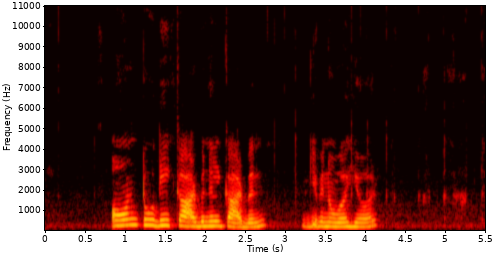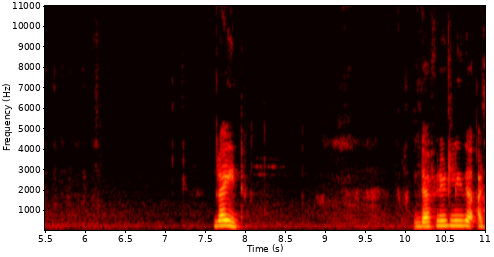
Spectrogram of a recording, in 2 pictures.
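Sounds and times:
stylus scratching on tablet: 4.0s - 6.2s, 8.1s - 11.0s.

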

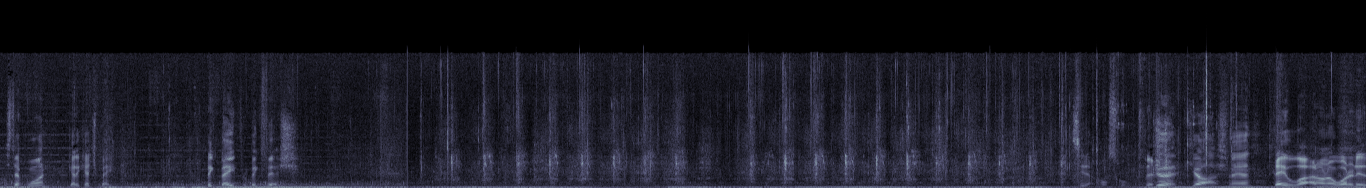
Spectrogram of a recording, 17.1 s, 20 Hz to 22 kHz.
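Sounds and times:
boat engine drone: 0.0s - 17.0s.

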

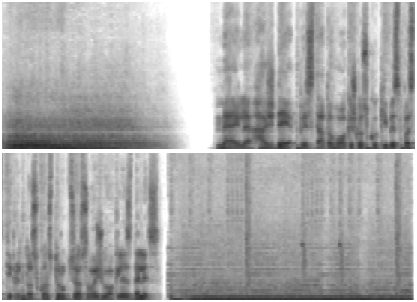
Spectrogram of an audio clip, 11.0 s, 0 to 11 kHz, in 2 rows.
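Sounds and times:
car engine revving: 0.0s - 2.5s, 7.9s - 11.0s.

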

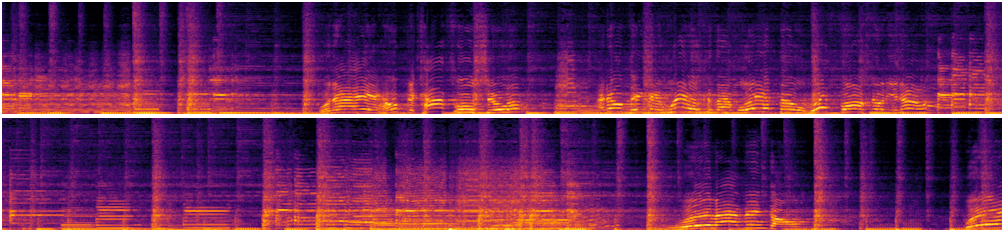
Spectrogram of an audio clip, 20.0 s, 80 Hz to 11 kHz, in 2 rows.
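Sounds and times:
blues harmonica bending notes: 0.0s - 16.8s
electric blues band playing: 0.0s - 20.0s.

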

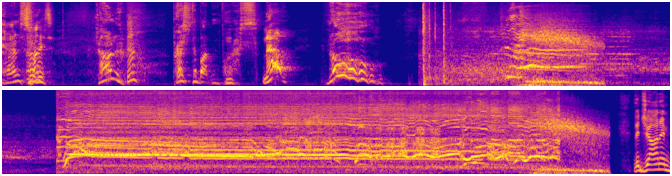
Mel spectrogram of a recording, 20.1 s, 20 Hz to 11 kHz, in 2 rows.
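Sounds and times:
men yelling: 6.6s - 18.4s.

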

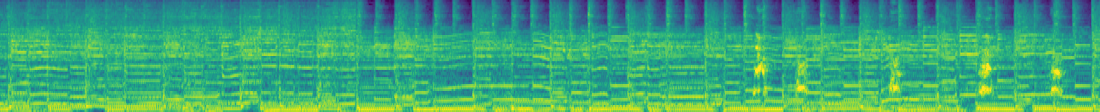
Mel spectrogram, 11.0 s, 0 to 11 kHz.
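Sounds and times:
cartoon dog yipping: 7.6s - 8.2s, 8.9s - 9.1s, 9.8s - 10.7s.

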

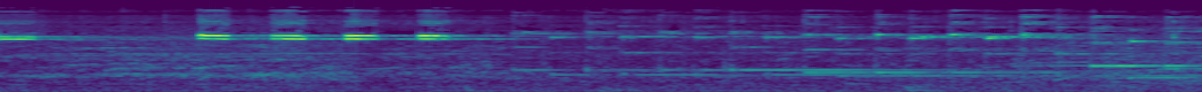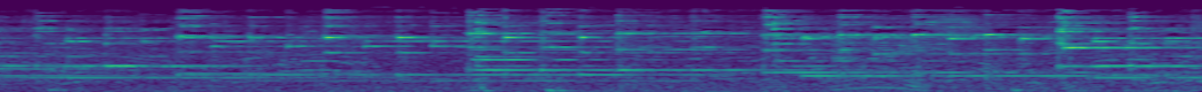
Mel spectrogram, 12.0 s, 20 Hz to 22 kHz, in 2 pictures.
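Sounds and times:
high whistle toot: 0.0s - 0.4s, 1.0s - 2.5s
bell lyres ringing a melody: 0.0s - 12.0s.

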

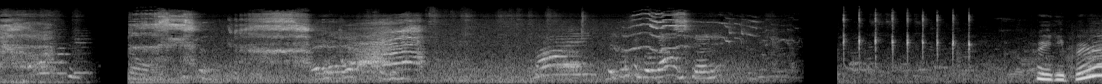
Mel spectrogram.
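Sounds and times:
parrot screeching: 0.0s - 0.6s, 1.3s - 4.3s, 6.2s - 8.0s.

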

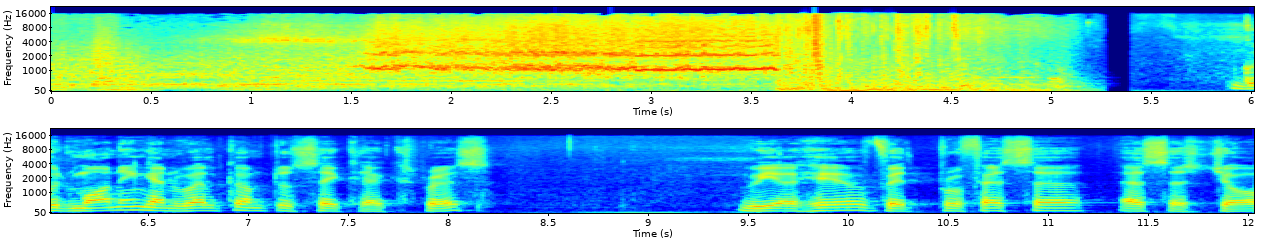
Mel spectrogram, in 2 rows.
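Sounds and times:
long high screech: 0.7s - 3.7s.

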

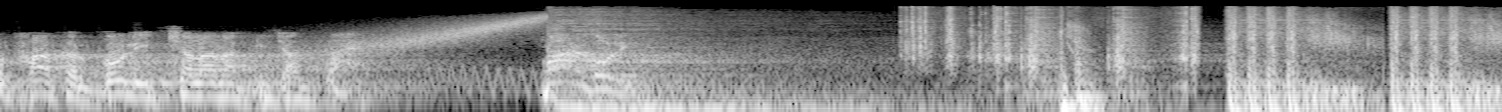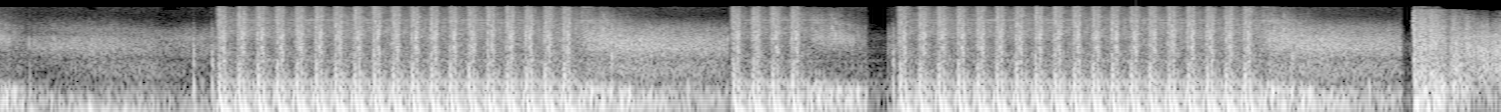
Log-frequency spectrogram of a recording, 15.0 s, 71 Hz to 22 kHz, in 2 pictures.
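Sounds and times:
machine-gun fire with bass thumps: 5.1s - 7.8s, 8.4s - 15.0s.

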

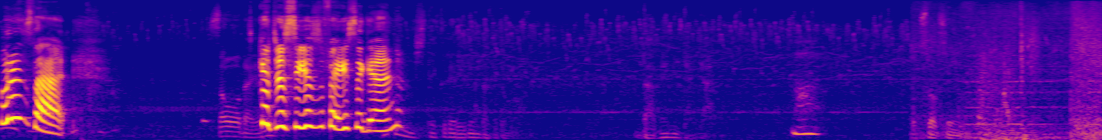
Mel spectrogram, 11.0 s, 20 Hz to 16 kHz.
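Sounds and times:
faint cartoon dialogue: 7.9s - 8.3s.

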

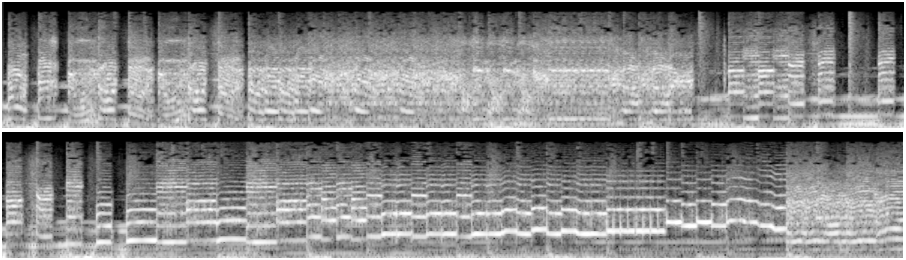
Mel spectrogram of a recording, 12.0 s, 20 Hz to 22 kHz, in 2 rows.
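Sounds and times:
electronic song with distorted lead: 0.0s - 12.0s.

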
